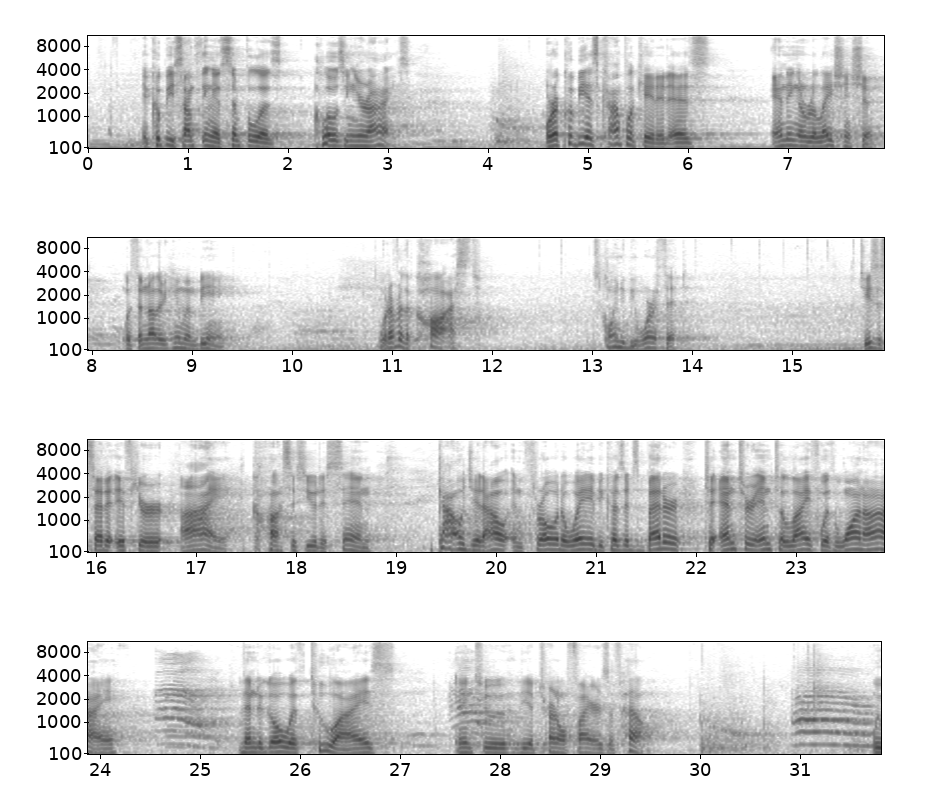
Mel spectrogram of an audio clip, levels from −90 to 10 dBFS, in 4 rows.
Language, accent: English, American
